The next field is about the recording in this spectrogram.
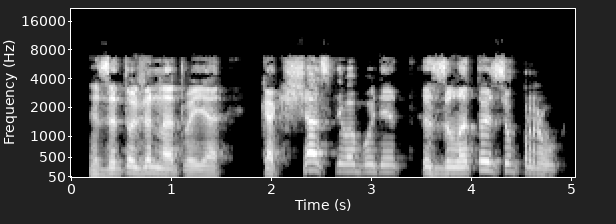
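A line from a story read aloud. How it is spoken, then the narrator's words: Laughing. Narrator (Russian): засмеялся Денис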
